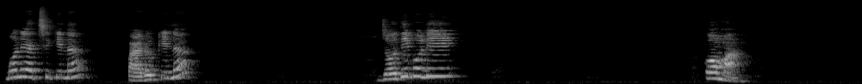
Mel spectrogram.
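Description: A woman speaks clearly into a close microphone, in short phrases with pauses.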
